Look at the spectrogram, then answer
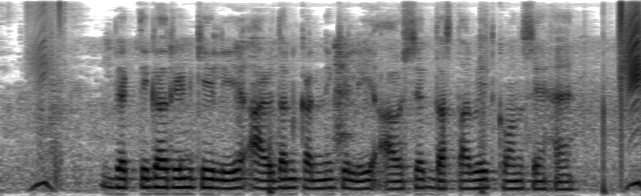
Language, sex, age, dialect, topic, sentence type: Hindi, male, 25-30, Garhwali, banking, question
